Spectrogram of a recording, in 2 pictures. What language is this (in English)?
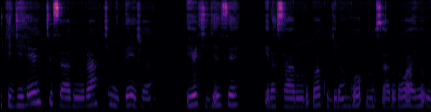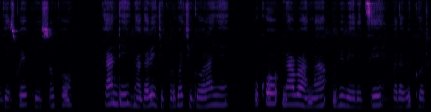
Kinyarwanda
